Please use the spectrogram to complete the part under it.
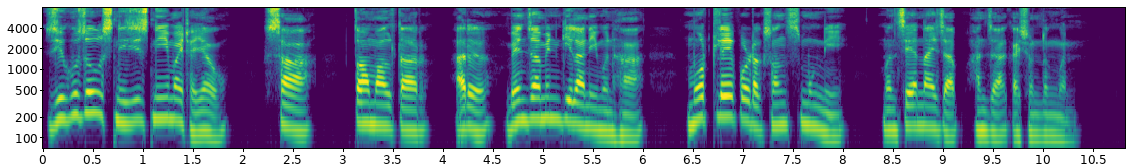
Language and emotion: Bodo, neutral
